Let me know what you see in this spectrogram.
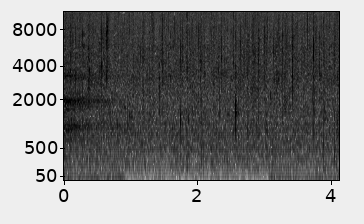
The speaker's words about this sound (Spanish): Afuera llueve. El clima comienza a cambiar. Puedes escuchar a lo lejos la lluvia.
